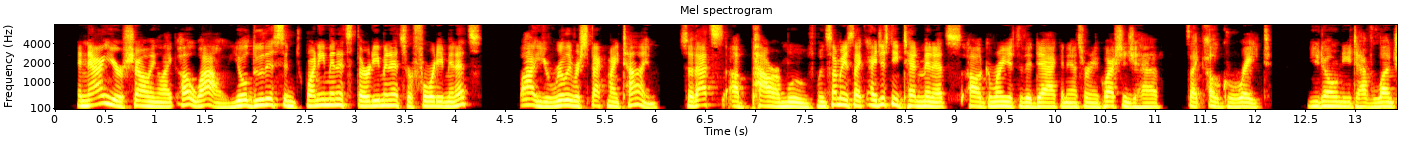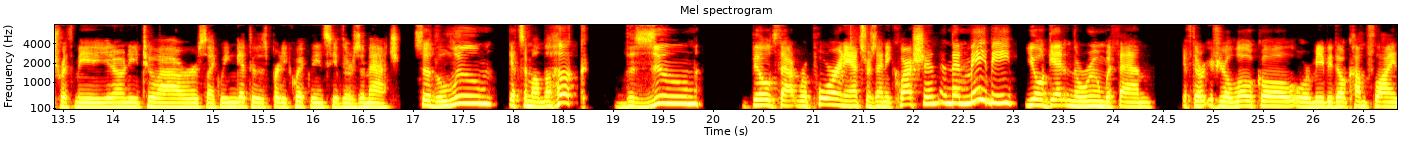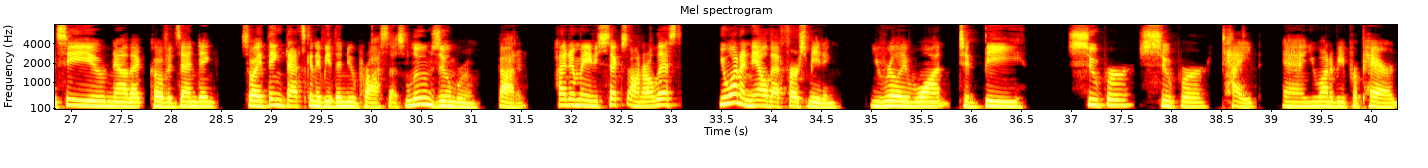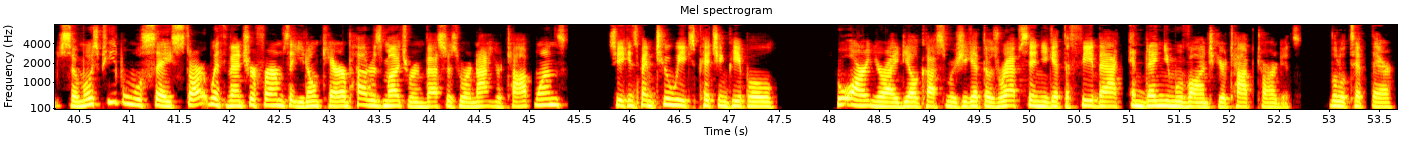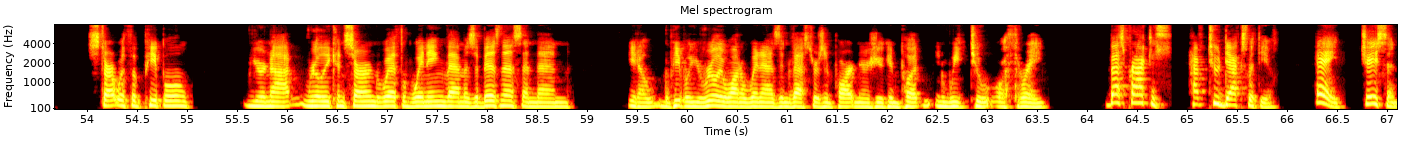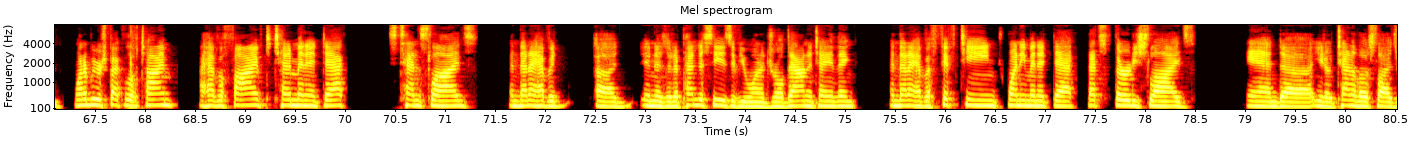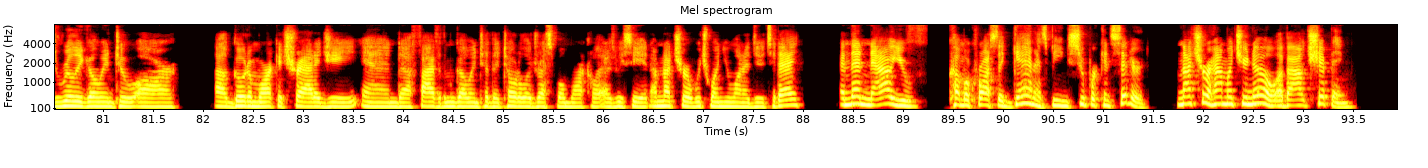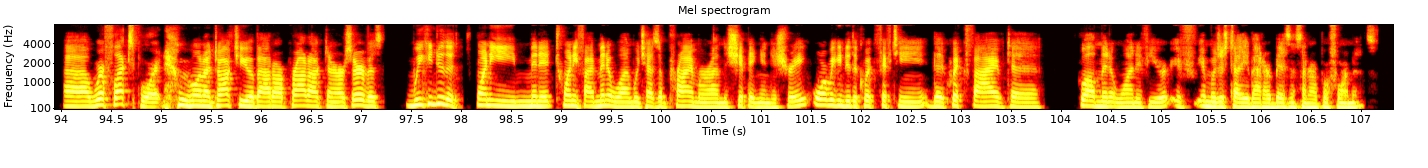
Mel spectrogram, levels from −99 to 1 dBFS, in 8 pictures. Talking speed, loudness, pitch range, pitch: 245 wpm, -13 LUFS, 155-190 Hz, 165 Hz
